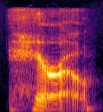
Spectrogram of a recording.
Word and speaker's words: HARO: Okay, so B talks a lot about this program called Haro. Did I pronounce that right?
